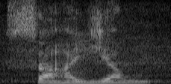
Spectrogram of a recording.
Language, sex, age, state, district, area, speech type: Sanskrit, female, 45-60, Maharashtra, Nagpur, urban, read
